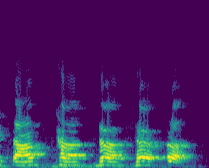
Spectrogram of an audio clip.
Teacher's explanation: जब जीभ का आकार डमरू के आकार का हो, जीभ का भाग डमरू के आकार का हो, वे वर्ण हमारे मूर्धन्य कहलाते हैं। जैसे टा, ठा, ढ, ढ, ड़।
